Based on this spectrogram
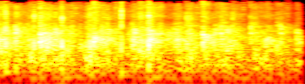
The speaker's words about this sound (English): Let's give them a round of applause for that amazing accomplishment.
